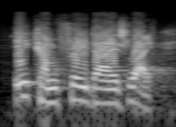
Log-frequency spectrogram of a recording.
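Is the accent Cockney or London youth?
Cockney. It is said in a Cockney accent.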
